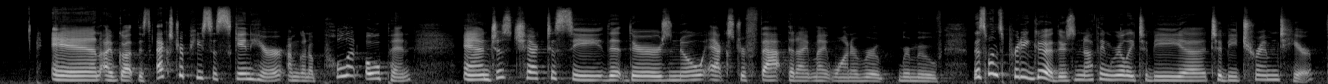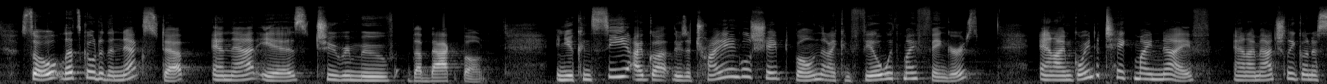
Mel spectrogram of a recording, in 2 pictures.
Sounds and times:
Speech: 0.3 - 18.2, 18.9 - 23.1, 23.7 - 26.5.

